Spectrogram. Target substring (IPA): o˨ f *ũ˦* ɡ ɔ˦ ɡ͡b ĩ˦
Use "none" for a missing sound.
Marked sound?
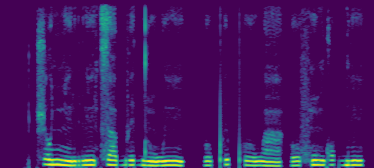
ũ˦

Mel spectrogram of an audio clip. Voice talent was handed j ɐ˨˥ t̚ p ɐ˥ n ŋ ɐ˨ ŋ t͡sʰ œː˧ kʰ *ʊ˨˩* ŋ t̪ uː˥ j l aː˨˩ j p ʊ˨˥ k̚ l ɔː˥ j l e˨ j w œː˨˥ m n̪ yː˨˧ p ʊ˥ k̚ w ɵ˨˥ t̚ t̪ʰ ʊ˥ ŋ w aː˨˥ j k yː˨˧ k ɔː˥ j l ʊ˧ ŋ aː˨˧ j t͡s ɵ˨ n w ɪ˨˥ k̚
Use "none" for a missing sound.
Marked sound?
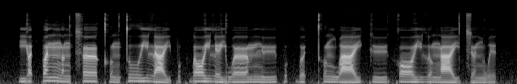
ʊ˨˩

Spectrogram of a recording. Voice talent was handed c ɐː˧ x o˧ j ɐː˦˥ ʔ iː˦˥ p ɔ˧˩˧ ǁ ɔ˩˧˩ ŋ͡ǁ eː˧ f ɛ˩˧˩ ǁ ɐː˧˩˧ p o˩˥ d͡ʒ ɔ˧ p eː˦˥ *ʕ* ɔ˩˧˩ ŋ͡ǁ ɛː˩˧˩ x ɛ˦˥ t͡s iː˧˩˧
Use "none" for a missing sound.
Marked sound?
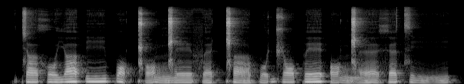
ʔ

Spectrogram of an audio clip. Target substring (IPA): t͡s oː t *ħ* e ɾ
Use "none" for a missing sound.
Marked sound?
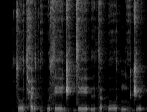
ħ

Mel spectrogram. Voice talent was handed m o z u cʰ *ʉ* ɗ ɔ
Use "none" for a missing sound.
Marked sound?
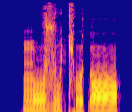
ʊ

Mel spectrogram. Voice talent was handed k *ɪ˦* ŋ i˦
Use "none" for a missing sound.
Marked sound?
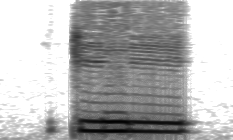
i˦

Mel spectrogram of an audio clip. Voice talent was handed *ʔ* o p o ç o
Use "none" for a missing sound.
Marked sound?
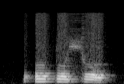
ʔ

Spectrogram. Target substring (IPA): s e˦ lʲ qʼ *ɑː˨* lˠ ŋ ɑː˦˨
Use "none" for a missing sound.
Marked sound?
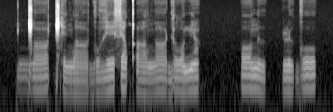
ɑː˨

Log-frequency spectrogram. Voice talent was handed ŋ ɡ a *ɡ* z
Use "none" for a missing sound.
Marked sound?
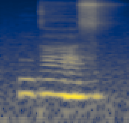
none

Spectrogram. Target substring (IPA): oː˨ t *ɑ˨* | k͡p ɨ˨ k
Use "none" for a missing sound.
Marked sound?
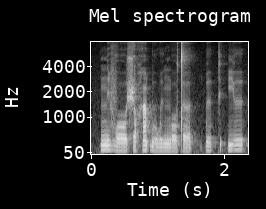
ə˨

